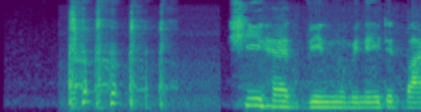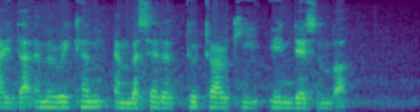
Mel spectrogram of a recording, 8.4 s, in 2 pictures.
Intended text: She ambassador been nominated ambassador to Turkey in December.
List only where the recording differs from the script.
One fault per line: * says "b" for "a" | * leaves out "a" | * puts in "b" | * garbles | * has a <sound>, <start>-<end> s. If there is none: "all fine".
* has a cough, 0.7-1.8 s
* says "had" for "ambassador"
* puts in "by the American"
